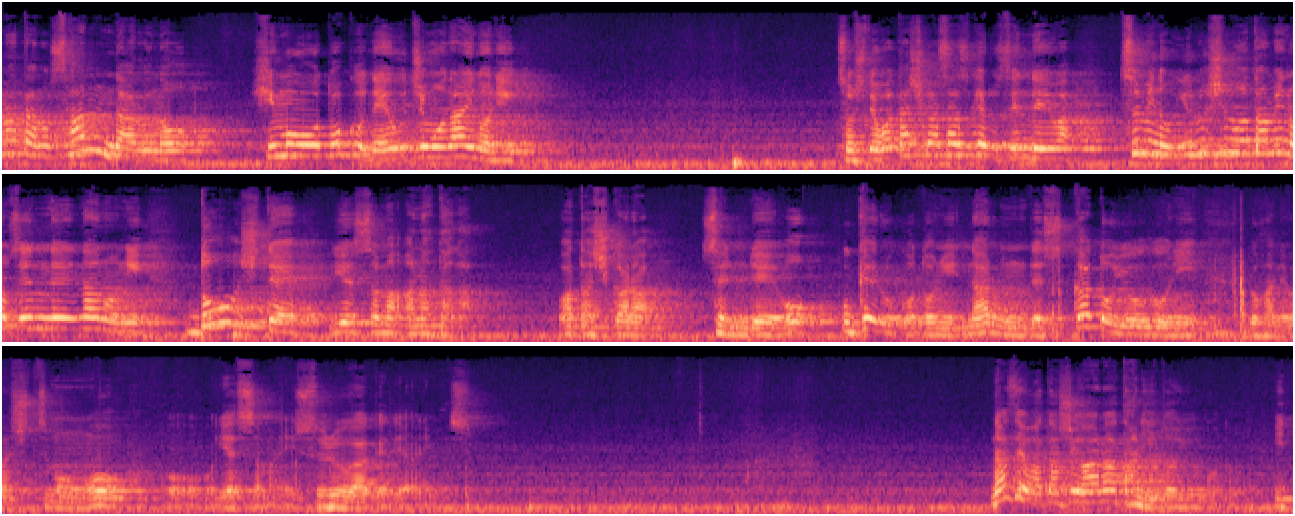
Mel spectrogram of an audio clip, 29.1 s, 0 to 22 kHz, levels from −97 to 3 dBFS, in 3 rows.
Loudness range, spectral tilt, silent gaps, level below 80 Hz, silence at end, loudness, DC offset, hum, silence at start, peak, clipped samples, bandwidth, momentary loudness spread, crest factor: 9 LU; -6.5 dB/octave; none; -40 dBFS; 0 s; -16 LUFS; under 0.1%; none; 0 s; 0 dBFS; under 0.1%; 16 kHz; 22 LU; 16 dB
